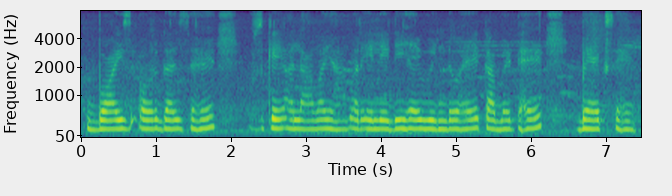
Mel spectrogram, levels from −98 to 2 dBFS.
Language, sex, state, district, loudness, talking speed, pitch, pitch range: Hindi, female, Haryana, Rohtak, -16 LUFS, 145 wpm, 210 Hz, 205-215 Hz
